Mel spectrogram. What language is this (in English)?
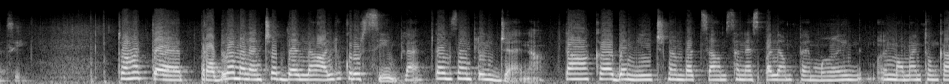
Romanian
